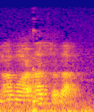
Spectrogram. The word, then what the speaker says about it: Anwar As-Sadat: I know in a scholarly manner, the L is normally rendered as Al, A-L, but the L is not even pronounced in the correct Arabic pronunciation. I understand this would be Anwar As-Sadat.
